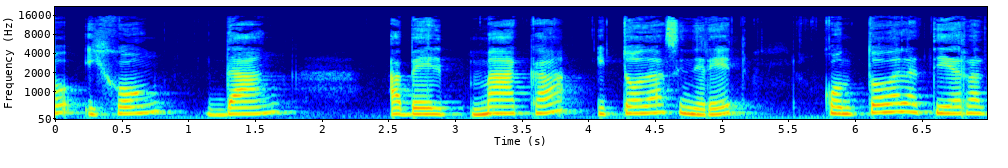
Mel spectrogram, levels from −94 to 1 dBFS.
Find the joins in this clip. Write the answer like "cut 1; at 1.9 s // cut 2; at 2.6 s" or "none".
cut 1; at 3.1 s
